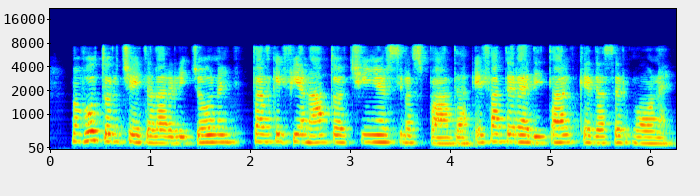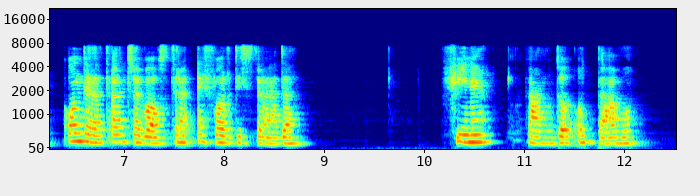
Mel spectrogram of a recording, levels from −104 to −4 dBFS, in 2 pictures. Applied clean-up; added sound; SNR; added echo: neural mask model DeepFilterNet 3.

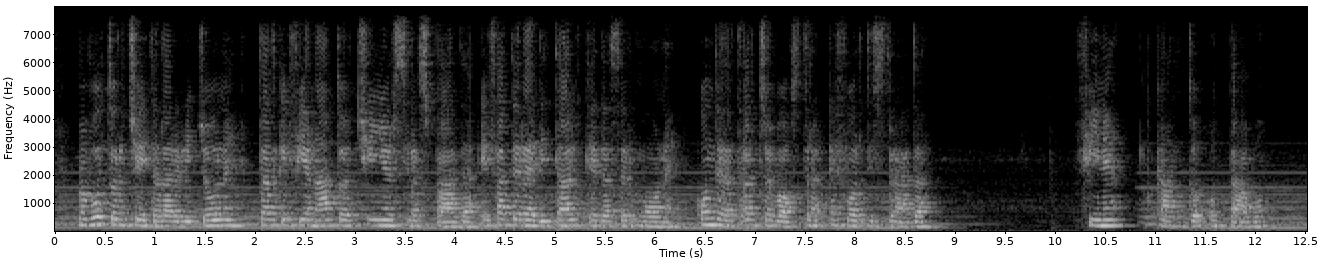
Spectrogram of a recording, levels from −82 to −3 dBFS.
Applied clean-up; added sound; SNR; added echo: none; Organ; 11 dB; reverberation time 0.8 s.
